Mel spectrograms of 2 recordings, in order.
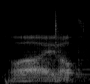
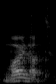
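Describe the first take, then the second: First: "Why not?" breathed out as a whisper; mock-defeated whisper of "Why not?"; sarcastic whisper. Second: Said in the usual way. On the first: Real, not acted. Sarcastic resignation, repeated.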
